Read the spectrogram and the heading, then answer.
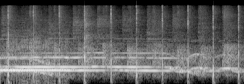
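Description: A small audience claps together in a steady rhythm for a one-year work anniversary, about ten sharp claps in a couple of seconds, over a faint sustained tonal hum, with no talking.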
